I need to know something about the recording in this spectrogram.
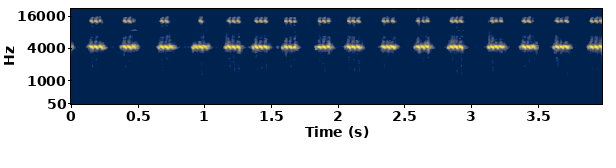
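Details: A loud cricket chirping for driving off rats: bright, piercing chirps repeat steadily about four per second, each brief and ringing, with a clean quiet background.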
